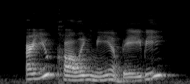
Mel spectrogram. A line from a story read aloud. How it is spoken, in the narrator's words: growled the other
